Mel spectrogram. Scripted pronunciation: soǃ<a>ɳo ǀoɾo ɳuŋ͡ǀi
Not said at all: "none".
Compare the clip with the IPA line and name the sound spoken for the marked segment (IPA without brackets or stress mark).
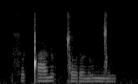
a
